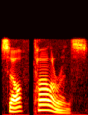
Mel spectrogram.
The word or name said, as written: self-tolerance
